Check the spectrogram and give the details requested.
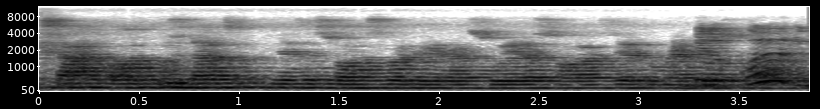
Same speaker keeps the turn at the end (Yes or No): No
